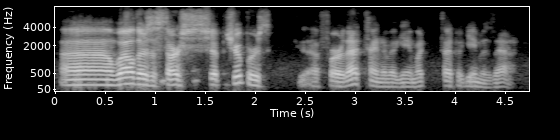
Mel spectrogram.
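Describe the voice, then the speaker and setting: A man with a cold hosting a live company stream, talking in halting bursts full of fillers and restarts. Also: mid-range voice, animated, vocal fry, a bit bright, no room sound, muffled recording. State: has a cold, losing his voice. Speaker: host of company town hall stream.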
